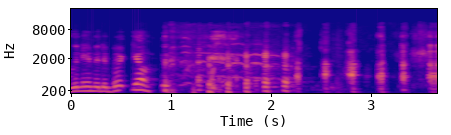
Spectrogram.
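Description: Several men laugh loudly over an online call.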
